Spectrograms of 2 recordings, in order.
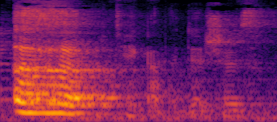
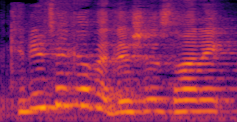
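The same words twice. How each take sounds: First: Groan, then grumble the chore back; teen grumble. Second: Higher, gently asking mom; sweet mom request. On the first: Daughter grumbling back at mom's chore request. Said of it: "teenage daughter does that". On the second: Mom asking her teen to do dishes. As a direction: ask sweetly like a patient mom. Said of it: "I say". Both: Retold or imitated.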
